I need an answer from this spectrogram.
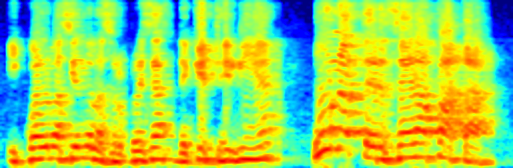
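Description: Animated high-pitched Mexican man. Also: normal speed. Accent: Mexican Spanish. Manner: animated, laughs often, reads aloud with playful voices. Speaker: podcast host reading listener stories. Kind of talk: casual comedic chat.

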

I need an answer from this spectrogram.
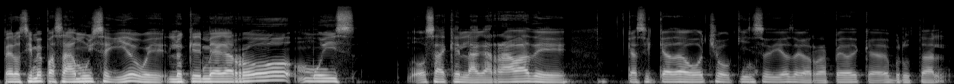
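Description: A man's voice: medium pitch, steady tone, moderate pace, mellow, smooth. A man with a Mexican accent, co-hosting a podcast, telling a crude story in casual, slangy talk with lots of laughing. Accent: Mexican Spanish. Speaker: podcast co-host. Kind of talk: casual chat.

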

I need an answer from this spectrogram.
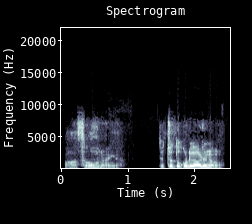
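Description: A man's voice: medium pitch, expressive, quick pace, creaky, mellow, no echo, highs cut off. A young man with a Kansai accent co-hosting a casual podcast, teasing and laughing often. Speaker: podcast co-host. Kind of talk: casual chat.

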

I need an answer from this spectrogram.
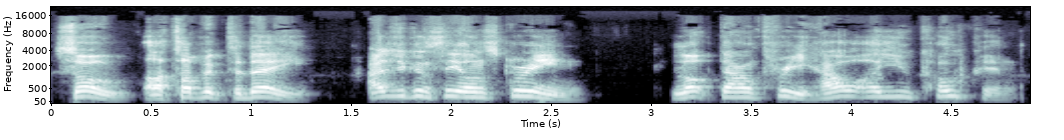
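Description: Husky young London roadman podcast host. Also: sits high, expressive, normal speed. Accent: London, urban roadman slang. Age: young adult. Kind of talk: casual group banter and hosting. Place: indoors at home, on a laptop video call.

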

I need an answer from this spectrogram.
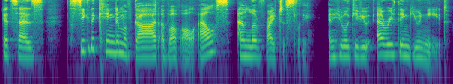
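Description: Young woman, casual faith chat, animated storyteller, laughs often. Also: on the low side, normal speed. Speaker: guest sharing testimony.

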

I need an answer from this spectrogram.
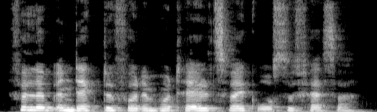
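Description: A woman narrating a children's audiobook in a calm, clear storytelling voice. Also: mid-range voice, normal speed.

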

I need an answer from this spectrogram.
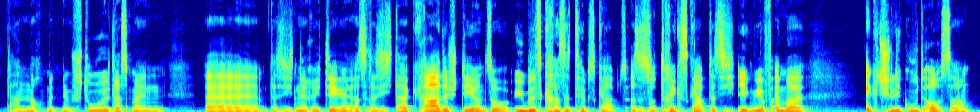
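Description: A man's voice: low-pitched, fairly quick, no echo. Slangy young man telling a rambling story. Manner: slangy, rambling anecdote with acted-out quotes. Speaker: podcast co-host. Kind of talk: casual chat, storytelling. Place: at his home computer.

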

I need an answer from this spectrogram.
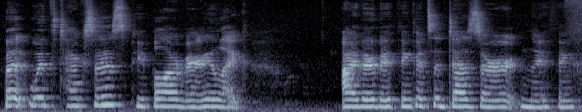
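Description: A woman's voice: a little high, level tone, a little slow. Chatty young woman in an echoey room. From New York. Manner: chatty, talks with filler likes. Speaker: podcast co-host. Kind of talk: casual chat.

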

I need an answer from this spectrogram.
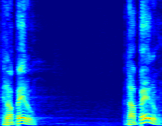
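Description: A young man with a Dominican accent, a musician talking in a casual interview, animated and boastful, often talking over the host. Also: mid-range voice, takes it slowly, husky.

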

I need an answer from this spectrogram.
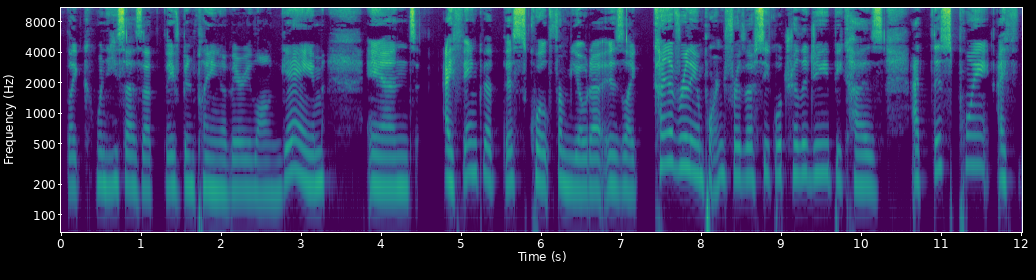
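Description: A young woman co-hosts a casual fan podcast, talking in a loose, rambling way full of fillers and self-corrections. Her voice is mellow and soft-edged, recorded dry with no room sound. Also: mid-range voice, no echo. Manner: rambling, many fillers and restarts. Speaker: podcast co-host.

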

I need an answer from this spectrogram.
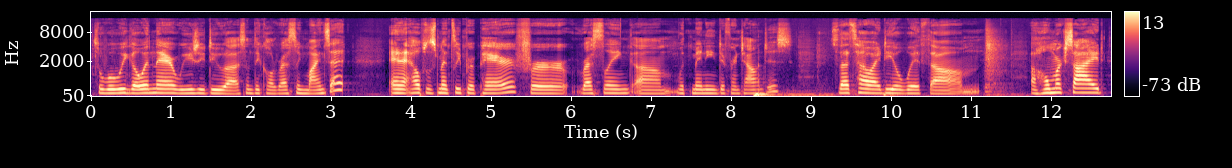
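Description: A young woman from Colorado, a student wrestler, answering interview questions hesitantly with many pauses. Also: lowish voice, flat delivery, darkish tone. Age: young adult. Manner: hesitant, thoughtful, many ums.

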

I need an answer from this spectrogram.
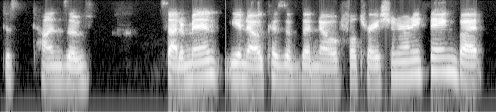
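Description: A woman's voice: low-pitched, moderate pace, fairly bright tone, no echo, dull audio. A woman sommelier chatting casually on a podcast, full of fillers and easy laughs. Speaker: sommelier guest.

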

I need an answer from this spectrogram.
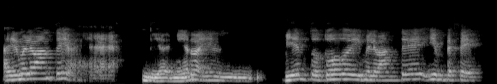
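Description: Woman, strong voice, expressive chat, dull lo-fi roomy recording. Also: medium pitch, brisk. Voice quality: strong, loud voice. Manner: expressive, thinking aloud with restarts. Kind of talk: casual group discussion. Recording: echoey, dull lo-fi sound.

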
